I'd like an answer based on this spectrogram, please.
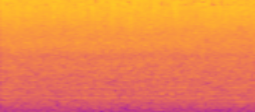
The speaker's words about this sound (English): In the bathroom, she turns on the showerhead.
